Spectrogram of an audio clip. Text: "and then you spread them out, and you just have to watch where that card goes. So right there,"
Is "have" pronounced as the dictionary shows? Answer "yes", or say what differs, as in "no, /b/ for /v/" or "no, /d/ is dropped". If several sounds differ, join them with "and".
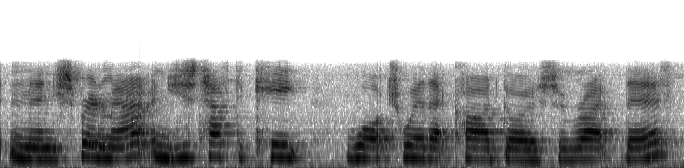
no, /f/ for /v/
